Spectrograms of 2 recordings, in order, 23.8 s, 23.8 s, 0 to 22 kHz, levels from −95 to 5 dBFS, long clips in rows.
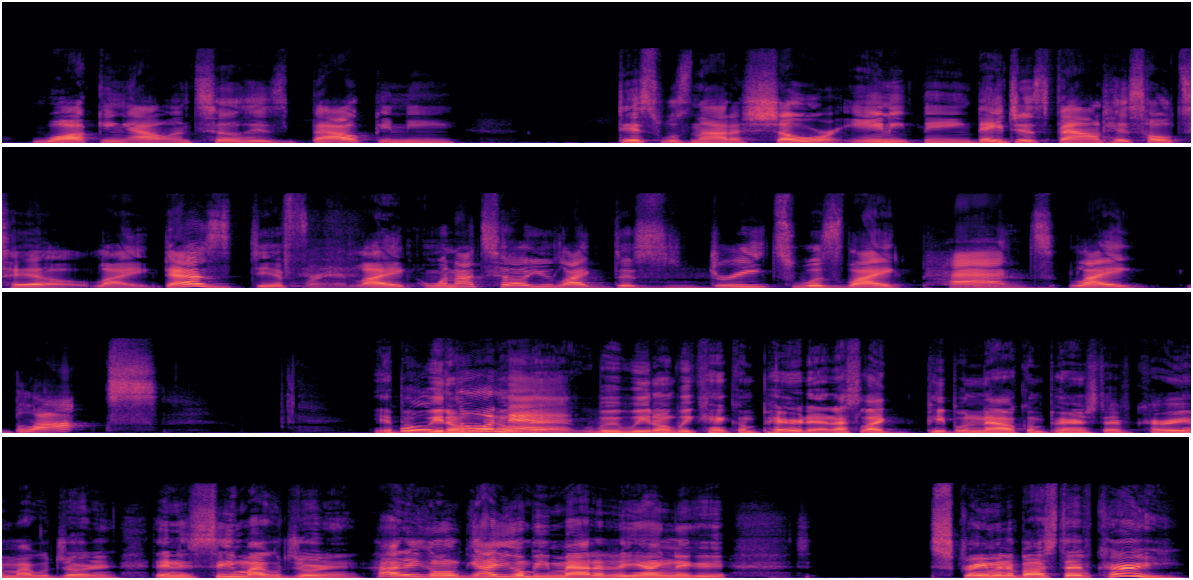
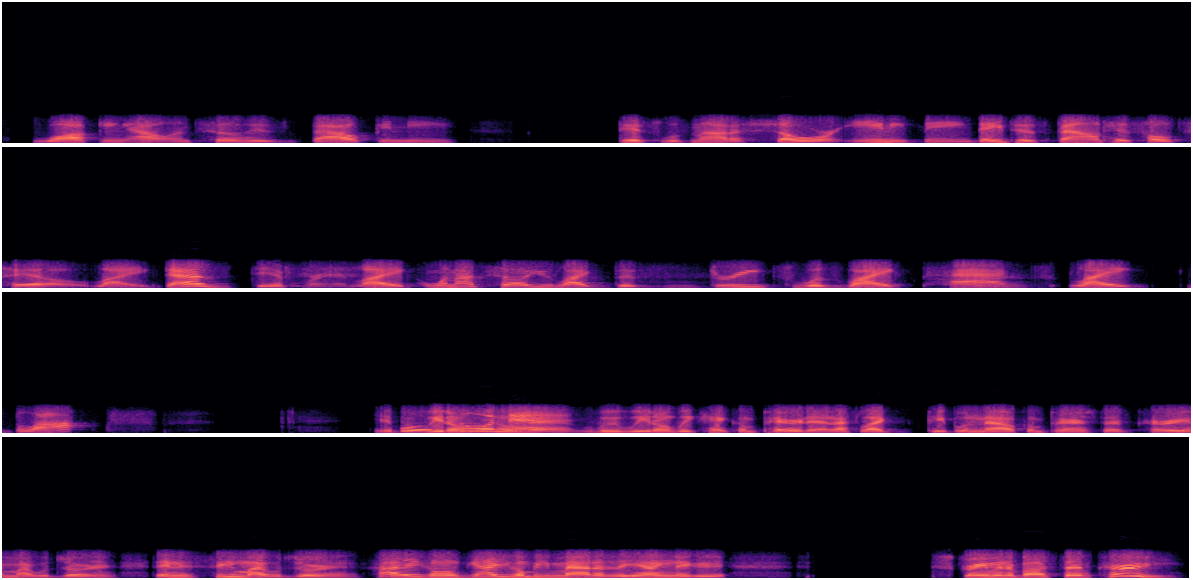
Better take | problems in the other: first | phone-call audio; poor line

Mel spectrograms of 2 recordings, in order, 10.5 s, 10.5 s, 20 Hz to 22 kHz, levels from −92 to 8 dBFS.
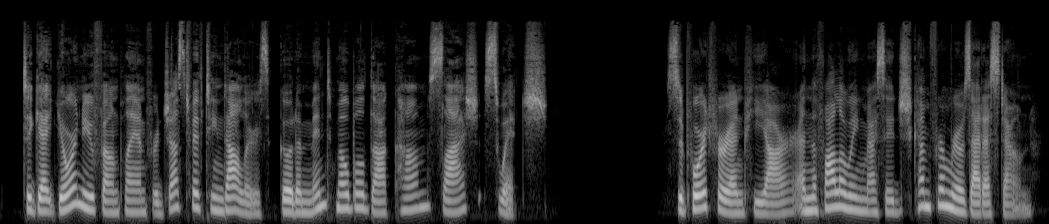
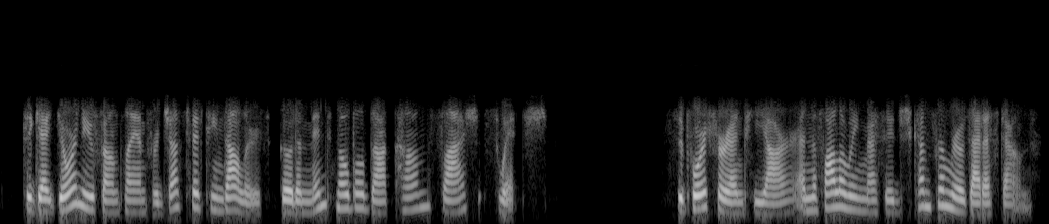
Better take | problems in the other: first | phone-call audio

